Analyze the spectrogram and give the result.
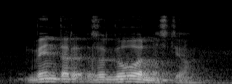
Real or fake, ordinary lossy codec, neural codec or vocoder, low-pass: real; none; none; 9.9 kHz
